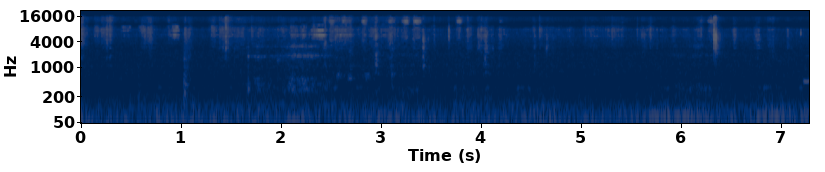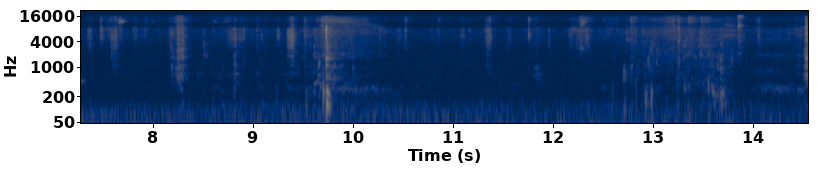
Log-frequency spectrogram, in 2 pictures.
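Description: Faint light clicks and taps of small metal engine parts being handled at the top of an open crankcase, with one sharper knock about ten seconds in.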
